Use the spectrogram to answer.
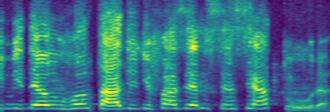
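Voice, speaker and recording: The sound is close and dry, without any echo. A man is the one talking. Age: 60s. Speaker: community health worker. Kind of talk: casual chat. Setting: video call.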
